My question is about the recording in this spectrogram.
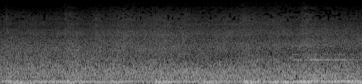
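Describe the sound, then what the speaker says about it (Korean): Rough Indian Ocean surf off the coast of South India roars as a constant, loud wash of breaking waves, with no voices over it. "평상시와 달리 파도가 거세 위험한 상황."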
